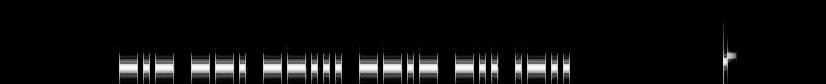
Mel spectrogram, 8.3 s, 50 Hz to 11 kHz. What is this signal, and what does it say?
Morse code, heard as a keyed tone, about 20 wpm, 700 Hz. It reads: KG7QDL
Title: USA Call Signs - 6 Characters - 3x Character Spacing - 20wpm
